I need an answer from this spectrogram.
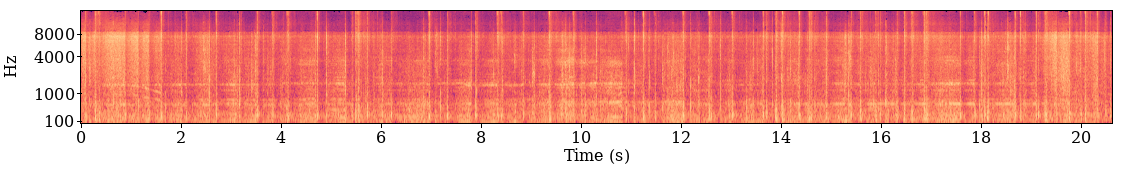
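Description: Grand finale of an aerial fireworks display: a continuous barrage of shell bursts and crackling, many bangs a second, with no pause.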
